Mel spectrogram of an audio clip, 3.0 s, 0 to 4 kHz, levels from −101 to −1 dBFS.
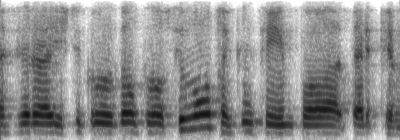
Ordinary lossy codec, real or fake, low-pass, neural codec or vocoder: Opus, 24 kbps; fake; 3.6 kHz; codec, 16 kHz, 1.1 kbps, Voila-Tokenizer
